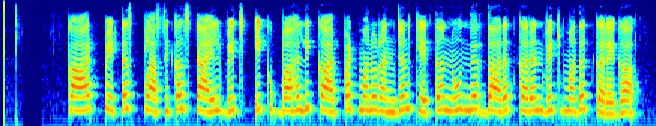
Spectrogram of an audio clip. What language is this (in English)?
Punjabi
